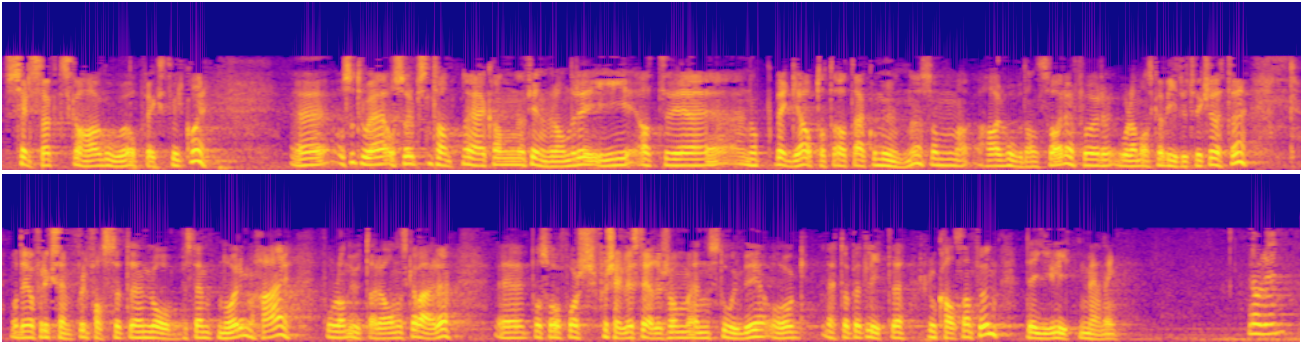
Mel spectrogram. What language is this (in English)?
Norwegian Bokmål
